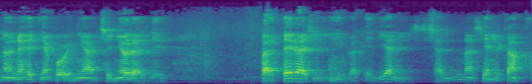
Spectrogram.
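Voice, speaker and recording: Speaking at a fairly slow pace and fairly low pitch, a man shows ordinary pitch variation and big swings in loudness amid audible room echo. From Colombia, Pacho, Cundinamarca. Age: 80s+. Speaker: farmer. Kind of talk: interview storytelling.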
